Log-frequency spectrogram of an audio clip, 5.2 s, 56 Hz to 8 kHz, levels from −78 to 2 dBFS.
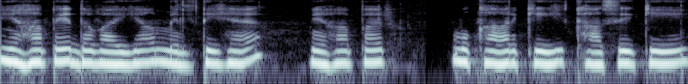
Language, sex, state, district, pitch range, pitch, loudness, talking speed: Hindi, female, Uttarakhand, Tehri Garhwal, 195-210 Hz, 200 Hz, -13 LUFS, 140 wpm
